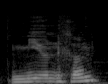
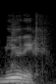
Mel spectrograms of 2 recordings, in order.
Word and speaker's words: München: Wait, it is either Munich or München. München. So not Munich. Okay, so it is Munich or München. Like that, Justice, like just a hard K at the end when you want to pronounce it in English.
